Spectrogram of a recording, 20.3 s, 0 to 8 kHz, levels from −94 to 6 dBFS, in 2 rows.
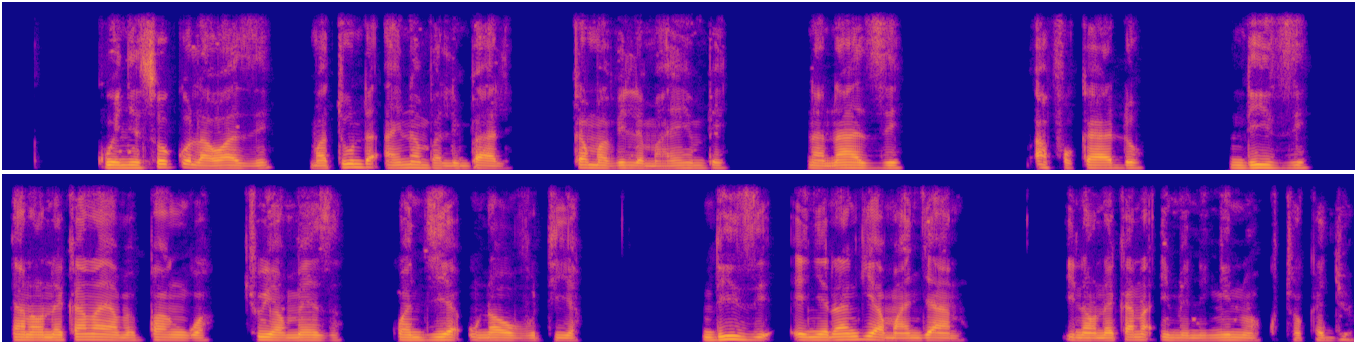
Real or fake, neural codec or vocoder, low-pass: real; none; 7.2 kHz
